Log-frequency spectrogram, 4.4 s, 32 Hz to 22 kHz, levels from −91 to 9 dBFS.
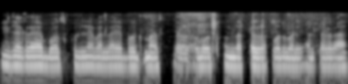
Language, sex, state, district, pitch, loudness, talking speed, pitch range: Hindi, male, Bihar, Araria, 130 Hz, -18 LUFS, 290 wpm, 125-135 Hz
